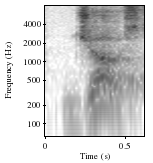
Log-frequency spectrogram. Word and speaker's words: Jost: Okay, say ghost, but instead of saying GH, say J. So Jost is how you say it.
